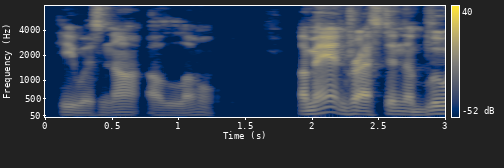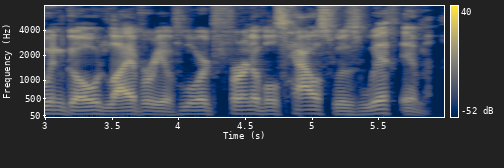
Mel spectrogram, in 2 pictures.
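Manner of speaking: plain reading voice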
